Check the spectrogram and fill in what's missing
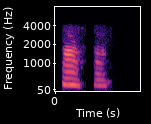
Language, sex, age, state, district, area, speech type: Kannada, female, 45-60, Karnataka, Chitradurga, rural, conversation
